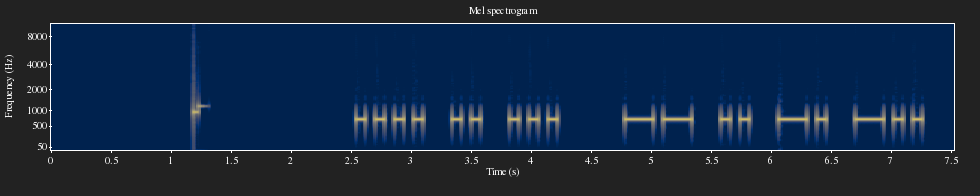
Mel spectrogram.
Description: Morse code, heard as a keyed tone, about 15 wpm, 700 Hz. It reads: HIS MIND
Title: Sentences from Top 1000 Words - Review Part 6 - 15wpm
